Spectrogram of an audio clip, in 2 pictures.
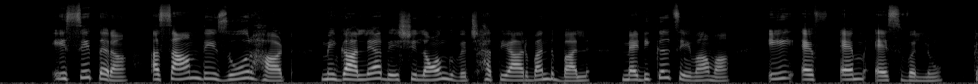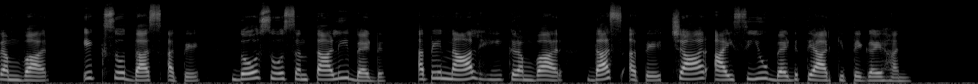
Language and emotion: Punjabi, neutral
